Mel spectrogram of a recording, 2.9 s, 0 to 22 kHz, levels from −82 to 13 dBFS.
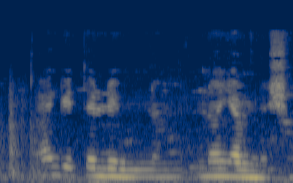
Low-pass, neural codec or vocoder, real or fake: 10.8 kHz; none; real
